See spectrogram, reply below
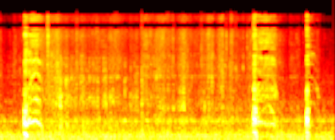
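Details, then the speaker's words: Adult deliberately coughing on their girlfriend's fast food as a prank in a car: three short, forced cough bursts over steady car-interior noise. "Babe, chill. You stop coughing, dude."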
